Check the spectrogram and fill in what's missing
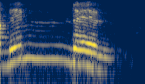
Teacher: منال النون دخلت في الميم، انا مش سامعه صوت النون، النون الساكنه دخلت في الميم خالص. لما بقول منال مفيش نون، في ميم. · Term: ادغام كامل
